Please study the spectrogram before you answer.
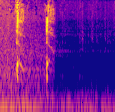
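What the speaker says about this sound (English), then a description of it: "Iris, you're coughing up blood again." A woman coughs twice, sharp and close, with a brief raspy catch after each, then quiet with low background noise.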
